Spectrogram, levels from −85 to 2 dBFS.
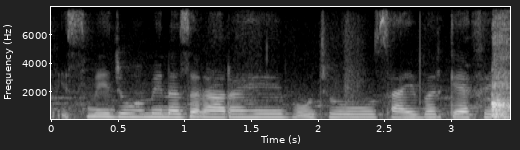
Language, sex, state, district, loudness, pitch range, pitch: Hindi, female, Odisha, Nuapada, -24 LUFS, 210-230 Hz, 220 Hz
